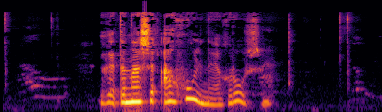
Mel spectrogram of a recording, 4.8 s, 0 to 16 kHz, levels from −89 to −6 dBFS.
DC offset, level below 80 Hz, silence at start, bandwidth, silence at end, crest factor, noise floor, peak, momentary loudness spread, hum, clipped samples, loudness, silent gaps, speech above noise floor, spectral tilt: under 0.1%; -62 dBFS; 1.25 s; 11.5 kHz; 1.4 s; 20 dB; -69 dBFS; 0 dBFS; 22 LU; none; under 0.1%; -16 LUFS; none; 52 dB; -2.5 dB/octave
